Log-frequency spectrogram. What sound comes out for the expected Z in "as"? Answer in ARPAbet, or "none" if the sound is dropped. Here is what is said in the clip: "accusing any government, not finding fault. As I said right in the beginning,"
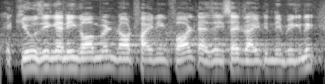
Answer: Z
